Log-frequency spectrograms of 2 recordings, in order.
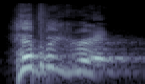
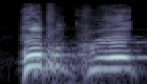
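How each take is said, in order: First: Loud, cutting call of hypocrite; Jesus calling out the hypocrite with force; sharp rebuke. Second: Very loud, high, stinging hypocrite; shouted rebuke. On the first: Jesus calls out hypocrites, a loud sharp rebuke. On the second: Jesus rebuking the hypocrite, a shouted accusation. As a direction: throw the word at them like an accusation. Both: Acted.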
